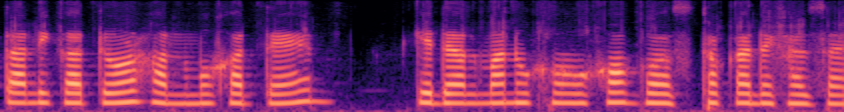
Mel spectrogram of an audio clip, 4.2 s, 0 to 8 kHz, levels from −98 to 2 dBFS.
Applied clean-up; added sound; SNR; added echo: neural separator model SepFormer DNS4.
